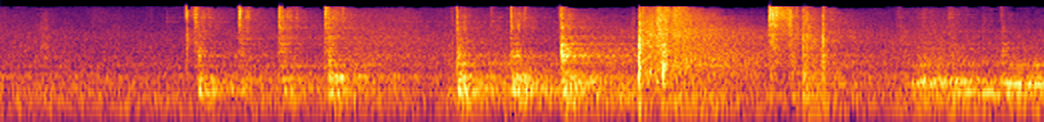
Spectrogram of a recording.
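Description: An angle grinder grinds metal in short, harsh bursts.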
